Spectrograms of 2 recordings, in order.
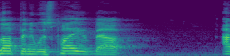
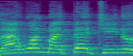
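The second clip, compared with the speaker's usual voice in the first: much higher, louder gloating crow; gloating Gratz; 10 semitones higher, 6 dB louder than usual. Retold or imitated. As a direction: crow over winning the bet. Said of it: "He goes".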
